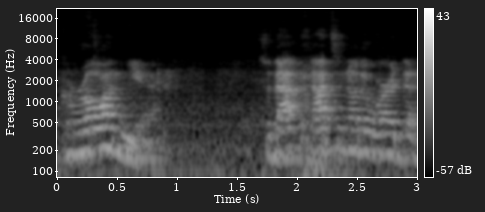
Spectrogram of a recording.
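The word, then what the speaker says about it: Gráinne: In some situations is pronounced ye, like granye.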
